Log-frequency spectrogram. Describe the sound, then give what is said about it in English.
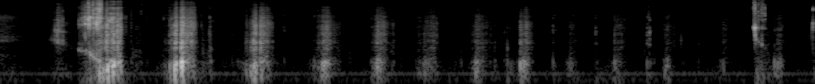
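Crunching of a spicy chip being eaten, with many crisp bites and chews in an uneven rhythm, loud at first and then growing fainter and sparser, with one last sharp crunch near the end. “And you can't eat in silence. It just tastes like a chip.”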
